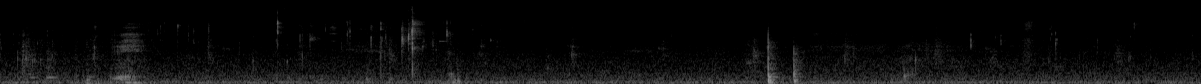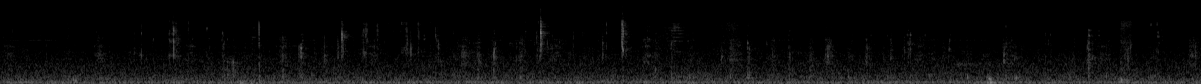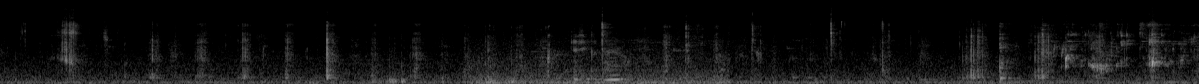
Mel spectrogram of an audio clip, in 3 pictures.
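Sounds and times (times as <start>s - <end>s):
chewing and biting food: 0.0s - 5.8s, 13.0s - 29.7s, 30.4s - 36.0s.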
